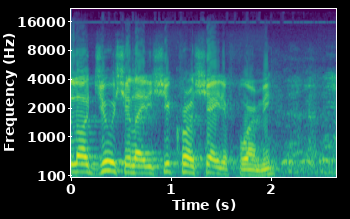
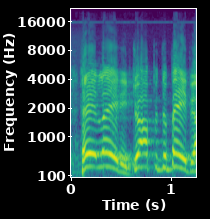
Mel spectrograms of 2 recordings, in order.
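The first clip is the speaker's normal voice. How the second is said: higher, mock call up to a window; Jerry Rice calling up to the lady, raised mock call; 11 semitones higher than usual. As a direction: shout it up three stories, hammed-up.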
